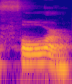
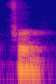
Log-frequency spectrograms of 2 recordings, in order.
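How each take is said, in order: First: The word is said with its full vowel. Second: The word is said weakly with a reduced vowel.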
